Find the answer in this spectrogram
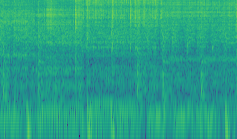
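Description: MIG welder arc crackling and hissing steadily while tack-welding a steel motor-mount bracket, over background music with a steady beat.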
